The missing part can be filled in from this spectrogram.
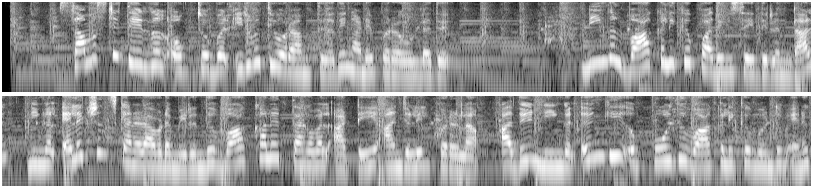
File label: Tamil, radio advert; Voter information Card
